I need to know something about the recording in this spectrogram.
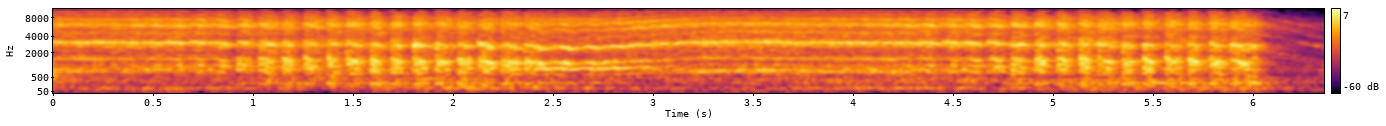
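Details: Toyota Camry 1MZ-FE engine cranking, mic close to engine: uneven cranking about three beats a second, compression strokes coming and going; vacuum test pushes pressure back, owner suspected intake valves or head gasket; timing belt broken.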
